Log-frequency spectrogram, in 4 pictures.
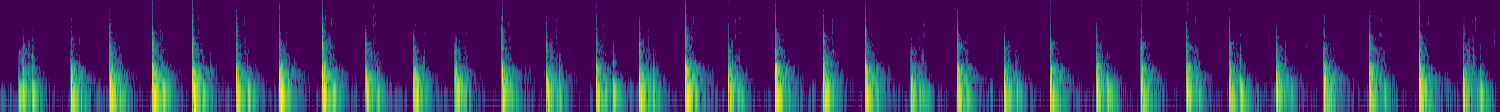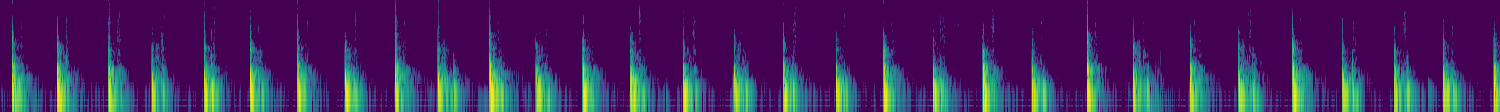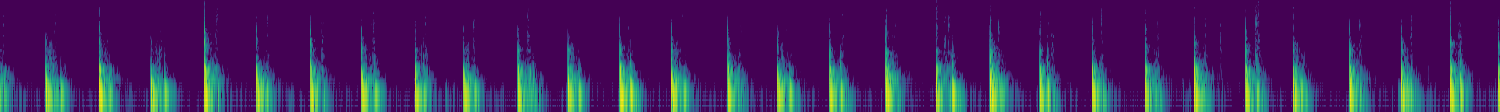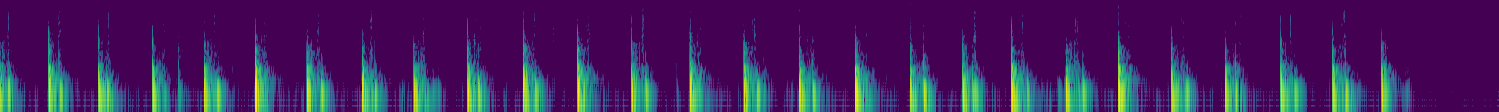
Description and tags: Footsteps Walking On Wooden Floor Fast Pace
Asphalt, Boots, Clothing, Concrete, Fabric, fast-pace, fast-speed, Floor, Foley, Footsteps, Hard-Floor, Hardwood-Floor, Heels, High-Heels, Man, Quiet, Running, Shoes, Sneakers, Staggering, Trainers, Trousers, Walk, Walking, Woman, Wood, Wooden, Wooden-Floor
